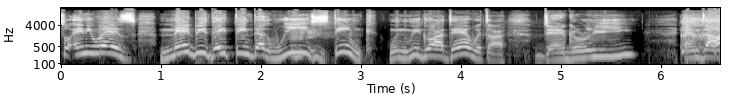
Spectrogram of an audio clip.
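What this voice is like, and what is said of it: Usual voice. Nothing is said of it.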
